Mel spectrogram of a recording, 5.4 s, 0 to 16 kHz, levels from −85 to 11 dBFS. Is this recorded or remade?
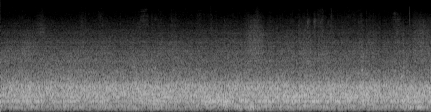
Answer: recorded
